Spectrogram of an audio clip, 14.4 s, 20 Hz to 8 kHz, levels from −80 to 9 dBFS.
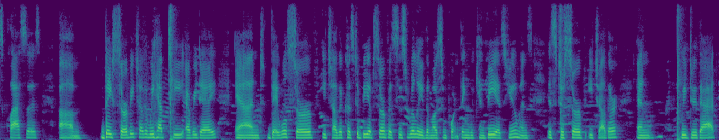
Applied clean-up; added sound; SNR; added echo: classical method log-MMSE.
